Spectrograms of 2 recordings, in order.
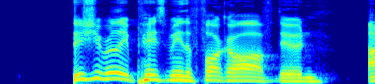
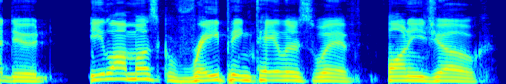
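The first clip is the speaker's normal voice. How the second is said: ordinary talk, nothing marked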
